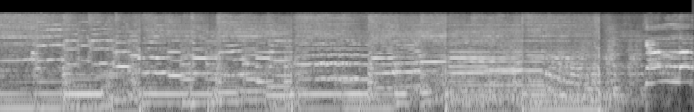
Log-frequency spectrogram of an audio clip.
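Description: Live electric blues band playing an instrumental passage: electric guitar lead with bent notes over bass guitar and drum kit, the guitar sliding down in pitch shortly before the end.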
